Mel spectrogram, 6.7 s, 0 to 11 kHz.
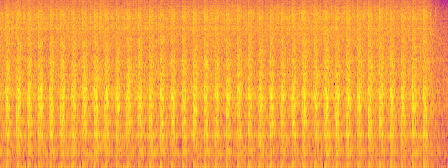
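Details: Modified Mk2 Ford Fiesta after downpipe and screamer pipe install, tank has fuel: steady starter cranking about three strokes a second for six seconds, never firing; cranks but won't start, cause not confirmed (fuel delivery suspected).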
